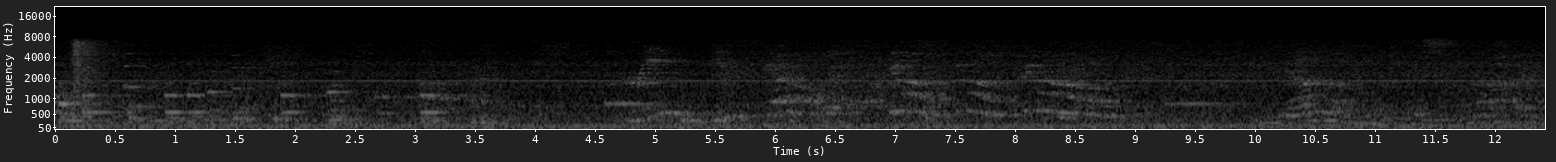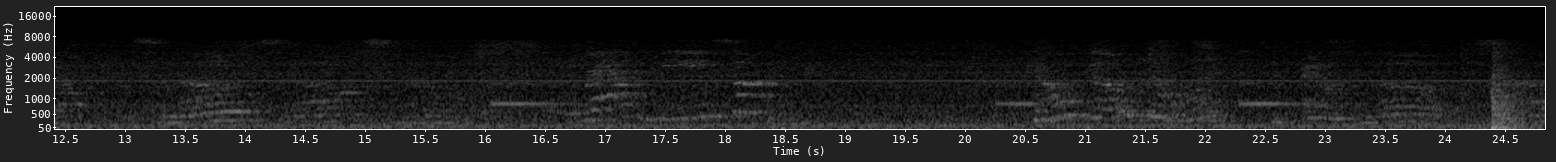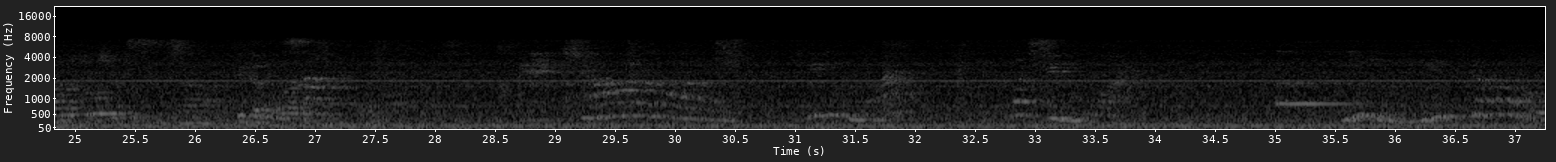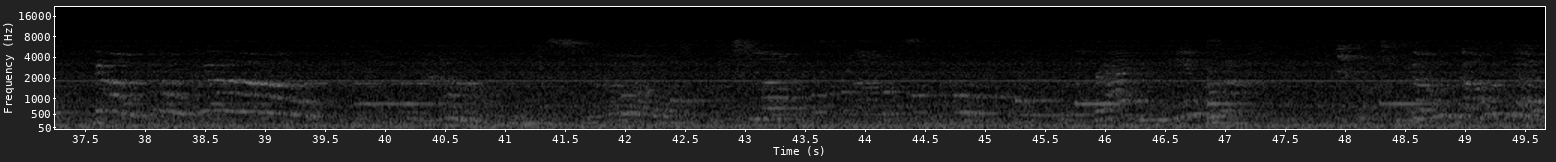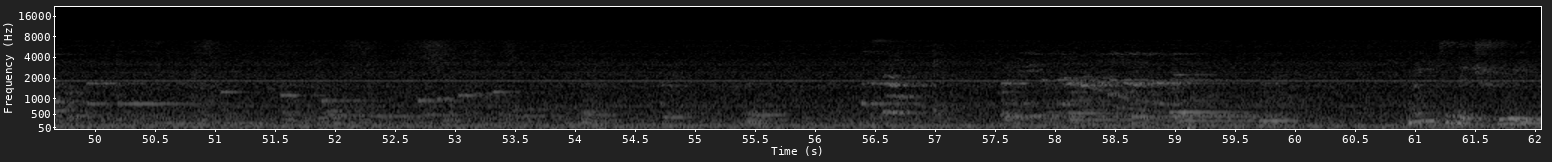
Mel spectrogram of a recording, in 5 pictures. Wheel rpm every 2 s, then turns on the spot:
0, 0, 0, 0, 0, 0, 0, 0, 0, 0, 0, 0, 0, 0, 0, 0, 0, 0, 0, 0, 0, 0, 0, 0, 0, 0, 0, 0, 0, 0, 0.
none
